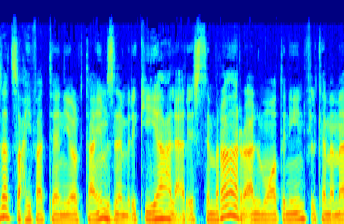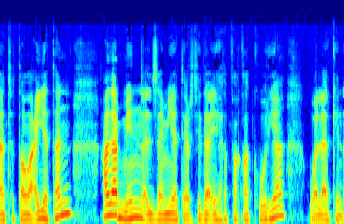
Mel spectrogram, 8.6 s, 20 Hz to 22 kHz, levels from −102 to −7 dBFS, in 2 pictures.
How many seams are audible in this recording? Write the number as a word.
six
